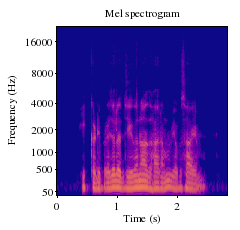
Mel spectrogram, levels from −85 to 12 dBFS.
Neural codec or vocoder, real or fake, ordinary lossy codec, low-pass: autoencoder, 48 kHz, 128 numbers a frame, DAC-VAE, trained on Japanese speech; fake; MP3, 96 kbps; 19.8 kHz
